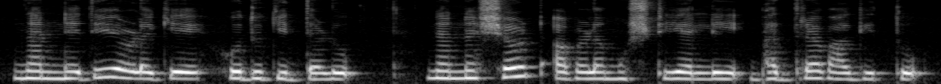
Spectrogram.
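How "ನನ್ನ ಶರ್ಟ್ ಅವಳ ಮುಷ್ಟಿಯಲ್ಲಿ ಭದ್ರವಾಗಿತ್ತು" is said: ordinary delivery, nothing marked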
